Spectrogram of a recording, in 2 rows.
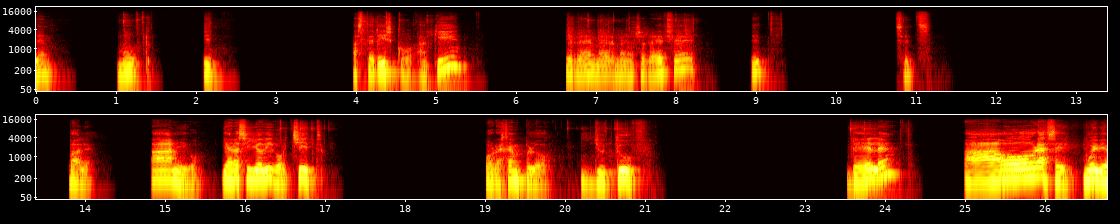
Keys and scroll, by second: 0.6-2.2 typing, 4.0-13.6 typing, 16.1-17.4 typing, 19.7-24.1 typing.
